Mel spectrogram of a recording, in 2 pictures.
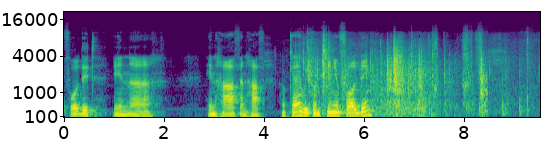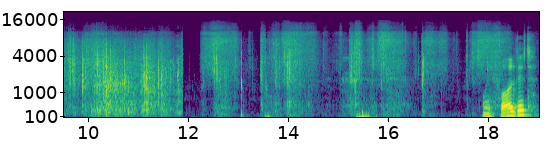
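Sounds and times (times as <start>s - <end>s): plastic sheet rustling and crinkling: 4.5s - 19.0s.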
